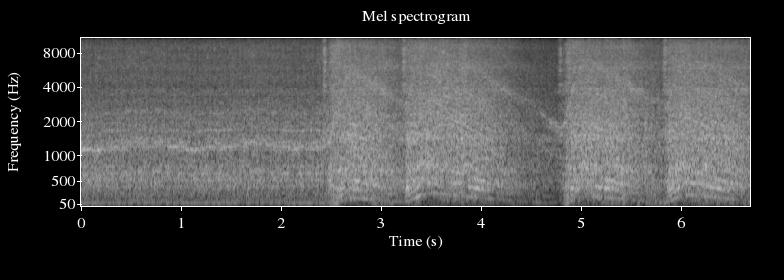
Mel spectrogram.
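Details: Warm 30-year-old Honda GL1500 Goldwing after carburetor clean, accelerator pump repaired and no longer leaking, air filter fitted: steady even idle, then quick throttle blips rising and falling cleanly with no stumble or misfire; normal warm start and idle.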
